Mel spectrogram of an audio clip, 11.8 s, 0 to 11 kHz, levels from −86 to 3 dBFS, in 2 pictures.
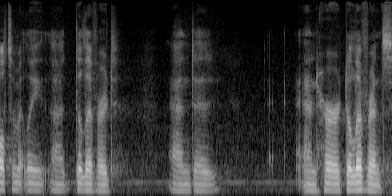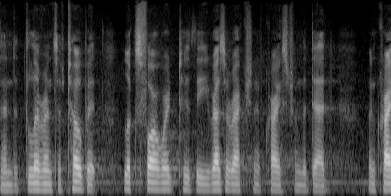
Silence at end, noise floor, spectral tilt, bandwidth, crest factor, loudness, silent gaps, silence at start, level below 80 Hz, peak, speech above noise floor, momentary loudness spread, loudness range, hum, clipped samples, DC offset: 0 s; -54 dBFS; -5 dB/octave; 11 kHz; 24 dB; -26 LUFS; none; 0 s; -66 dBFS; -2 dBFS; 30 dB; 14 LU; 7 LU; none; under 0.1%; under 0.1%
